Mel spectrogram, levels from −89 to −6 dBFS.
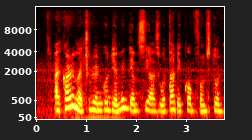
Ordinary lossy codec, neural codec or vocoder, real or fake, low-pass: AAC, 48 kbps; codec, 44.1 kHz, 7.8 kbps, Pupu-Codec; fake; 14.4 kHz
